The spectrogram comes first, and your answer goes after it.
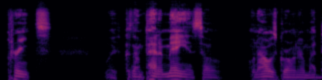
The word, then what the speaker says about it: Prins: I mean it's funny because some people say Prinze and some people say prints because I'm Panamanian so when I was growing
